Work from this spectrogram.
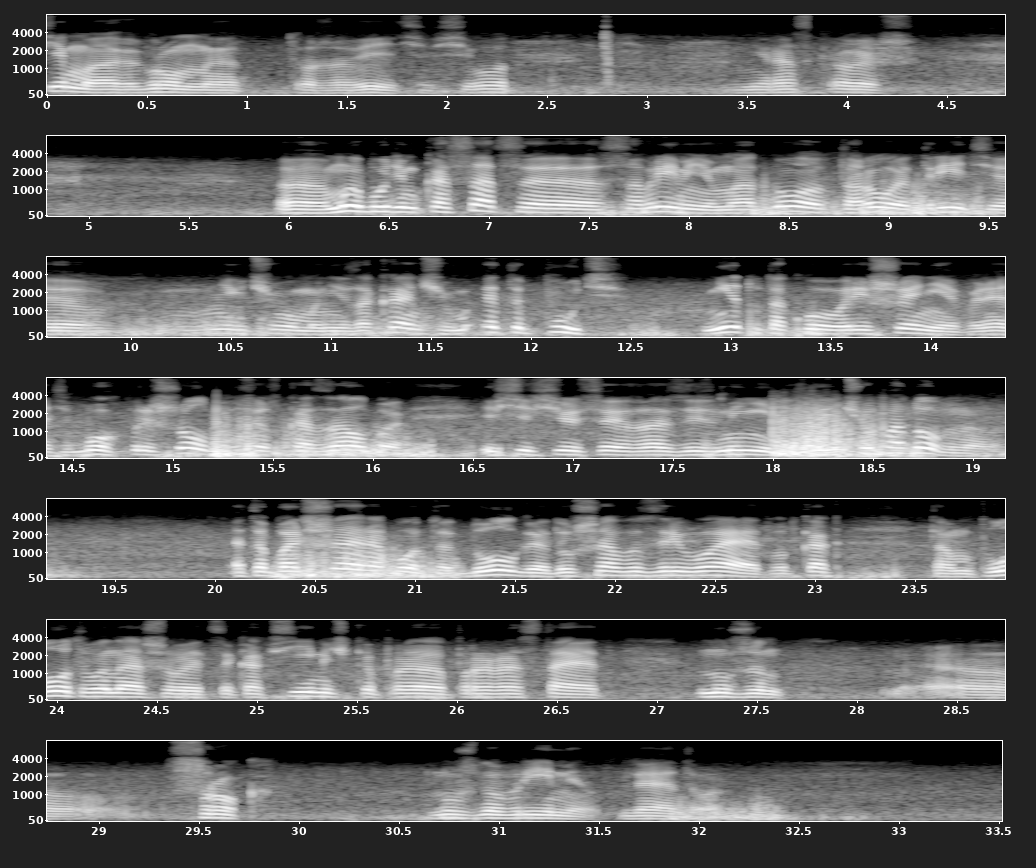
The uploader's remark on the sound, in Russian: Извиняюсь за качество записи, ветренновато бывало.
